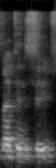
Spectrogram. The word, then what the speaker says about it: Matense: It's Matense, so just don't forget in Arabic.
